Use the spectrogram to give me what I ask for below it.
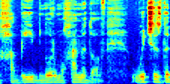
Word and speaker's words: Khabib: Whatever the case, in this video, I'd like to ever so briefly discuss the name Khabib Nurmagomedov, which is the name of a very popular, very successful, and deeply religious competitor in the sport of mixed martial arts.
